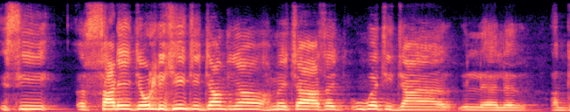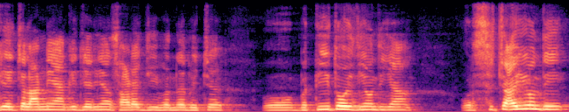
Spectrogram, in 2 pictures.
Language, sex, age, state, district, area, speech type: Dogri, male, 30-45, Jammu and Kashmir, Reasi, rural, spontaneous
